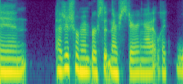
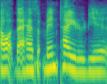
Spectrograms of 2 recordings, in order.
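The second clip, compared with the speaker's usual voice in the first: put-on straight-faced, earnest Southern country accent. Quoting a friend's line in a country accent, imitating a country accent. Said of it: "he said it in a country accent".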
